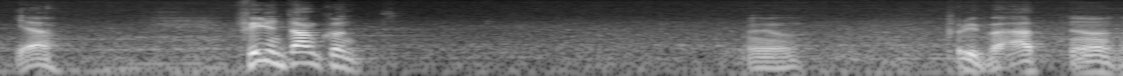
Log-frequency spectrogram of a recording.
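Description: A put-on character voice with a bright, sharp tone moves at a very slow pace through very wide pitch swings. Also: man, fairly low pitch for a man.

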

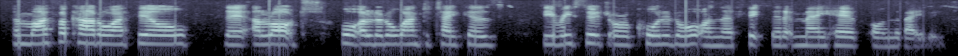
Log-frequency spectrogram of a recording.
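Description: Her monotone, flat intonation comes at a moderate pace as a woman speaks in a dry sound with no echo. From New Zealand, Taranaki; New Zealand. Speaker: youth panelist; panelist. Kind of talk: asking questions on panel. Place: home room.

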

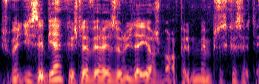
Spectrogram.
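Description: Against a silent background in a very clean recording, a man talks in a dark, mellow tone with ordinary pitch variation. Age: 50s. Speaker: streamer. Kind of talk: casual live-stream chat while solving chess puzzles. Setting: live stream. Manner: halting, many repetitions and fillers.

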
